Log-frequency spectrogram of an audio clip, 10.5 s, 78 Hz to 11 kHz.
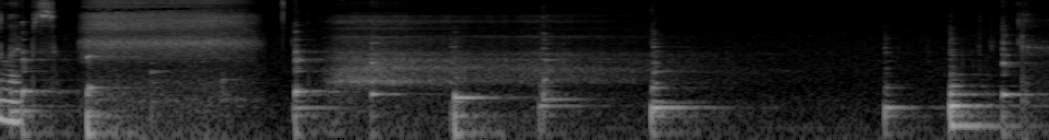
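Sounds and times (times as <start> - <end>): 
soft slow plucked musical notes: 0.0 - 1.2, 2.8 - 7.9, 8.6 - 10.4
speech: 0.0 - 1.2
deep Ujjayi ocean breath in through nose and out through mouth: 0.7 - 7.8, 10.1 - 10.4.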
